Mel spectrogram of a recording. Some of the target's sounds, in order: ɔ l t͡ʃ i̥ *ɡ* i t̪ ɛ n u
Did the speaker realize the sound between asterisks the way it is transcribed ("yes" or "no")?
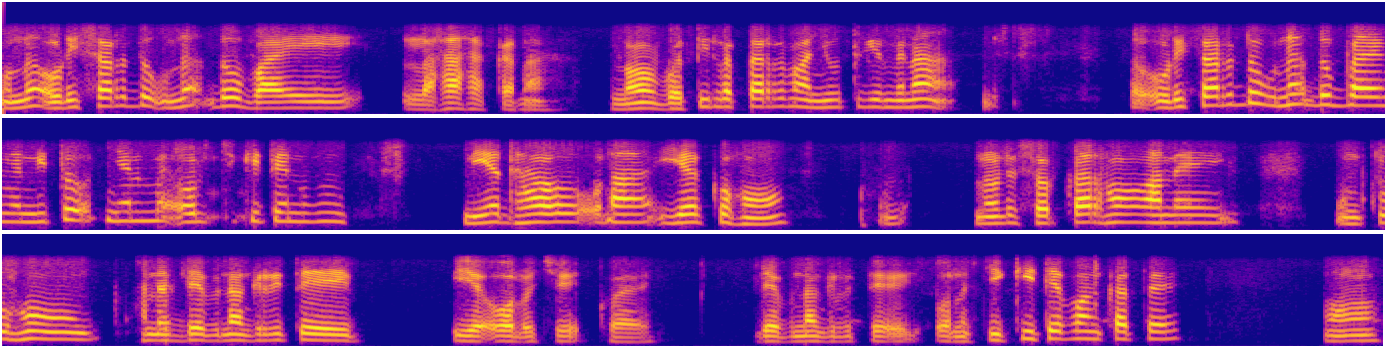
no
